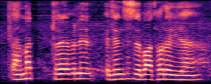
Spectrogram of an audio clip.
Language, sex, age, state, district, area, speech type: Urdu, male, 18-30, Bihar, Saharsa, rural, spontaneous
